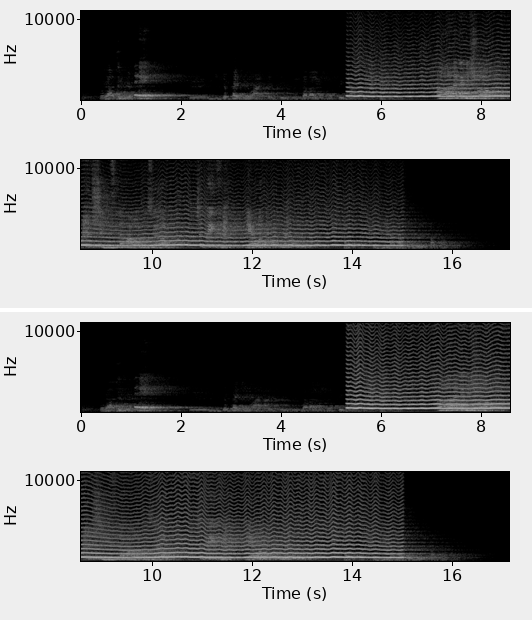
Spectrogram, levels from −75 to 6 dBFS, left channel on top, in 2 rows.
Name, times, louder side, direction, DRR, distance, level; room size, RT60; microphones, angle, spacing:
voice 1, 0.4-1.0 2.2-5.7 6.0-6.4 13.8-15.9, left 2 dB, 85° left, -2 dB, 2.7 m, -45 dB
voice 2, 1.1-1.4 6.9-8.2 8.6-13.1, left 1 dB, 40° left, -2 dB, 6.1 m, -33 dB
sound 1, 5.3-15.1, right 3 dB, 35° right, 0.7 m, -23 dB
27.0 x 27.0 x 6.3 m, 2.7 s
head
